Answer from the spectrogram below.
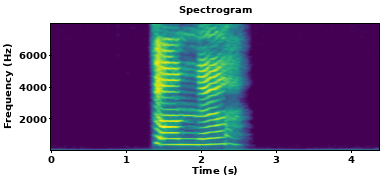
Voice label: woman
